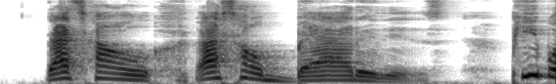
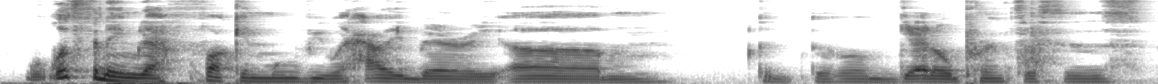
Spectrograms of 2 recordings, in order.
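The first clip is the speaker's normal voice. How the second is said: low, soft thinking aloud; muttering to self; 8 semitones lower, 11 dB quieter than usual. Real, not acted. Trying to recall a Halle Berry movie, muttered low. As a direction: drop low and quiet, searching memory.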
